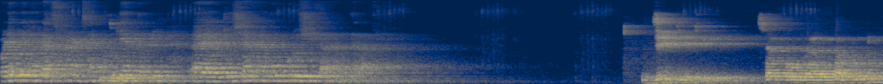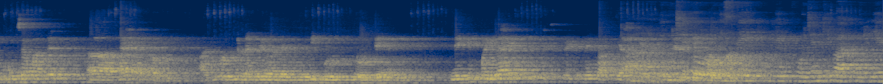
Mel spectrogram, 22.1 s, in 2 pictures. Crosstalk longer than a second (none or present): present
